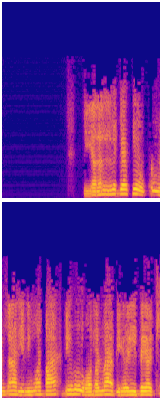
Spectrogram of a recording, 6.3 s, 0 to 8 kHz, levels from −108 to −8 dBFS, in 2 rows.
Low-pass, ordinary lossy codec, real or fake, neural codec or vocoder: 7.2 kHz; MP3, 24 kbps; fake; codec, 16 kHz, 0.5 kbps, FreqCodec, smaller model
